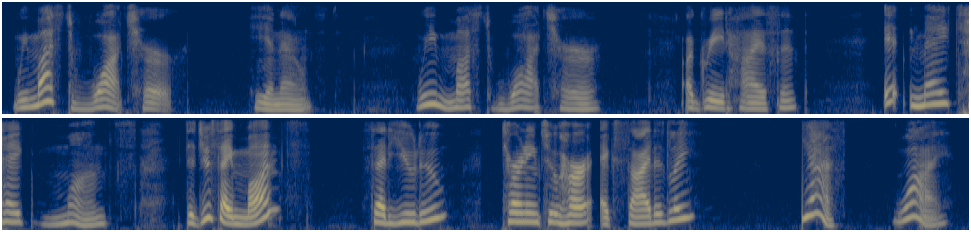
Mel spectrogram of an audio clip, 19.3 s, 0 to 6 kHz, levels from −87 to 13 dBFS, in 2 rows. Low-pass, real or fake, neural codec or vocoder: 5.4 kHz; real; none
